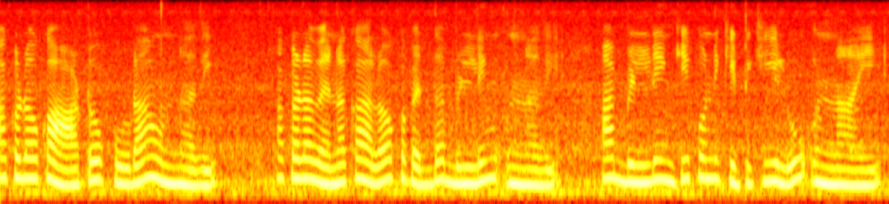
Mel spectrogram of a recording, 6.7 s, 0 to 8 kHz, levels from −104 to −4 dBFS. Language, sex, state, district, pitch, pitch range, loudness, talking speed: Telugu, female, Telangana, Hyderabad, 225 Hz, 205-255 Hz, -16 LUFS, 155 wpm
